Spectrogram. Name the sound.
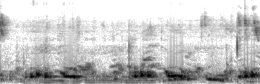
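racing pigeons cooing in loft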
